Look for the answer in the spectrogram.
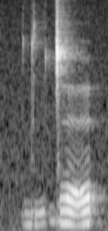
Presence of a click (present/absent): present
